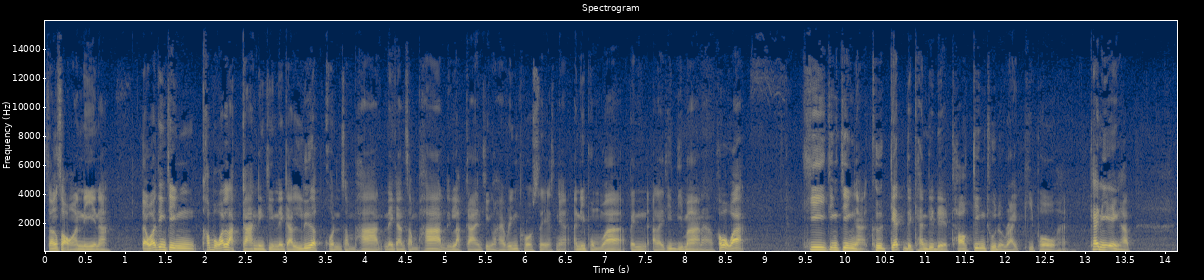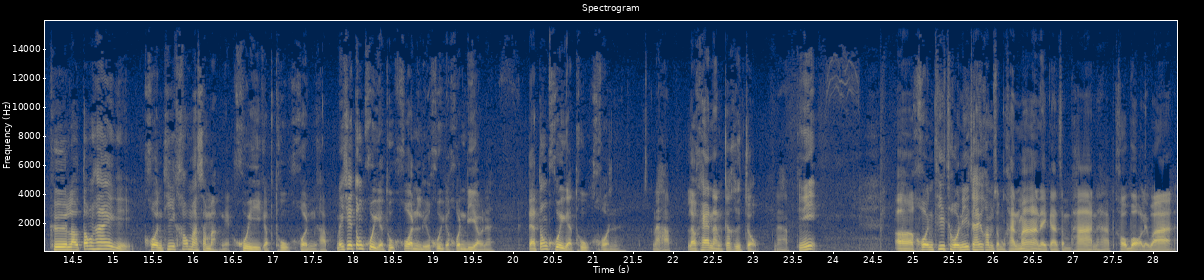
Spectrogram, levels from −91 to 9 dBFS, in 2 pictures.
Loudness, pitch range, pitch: -17 LUFS, 95-155 Hz, 110 Hz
